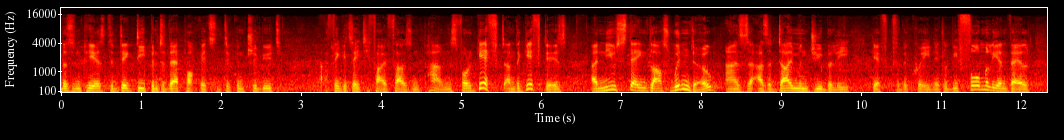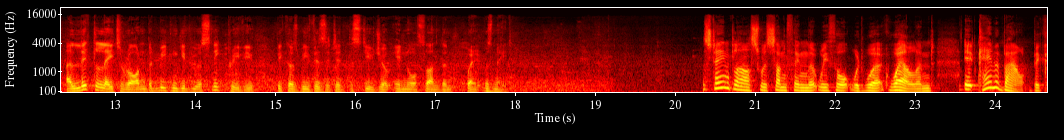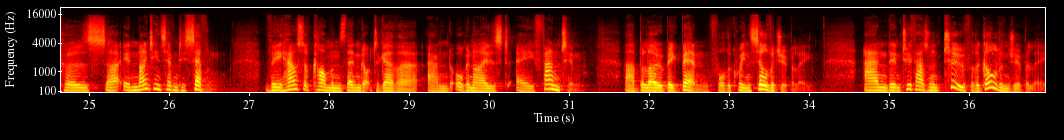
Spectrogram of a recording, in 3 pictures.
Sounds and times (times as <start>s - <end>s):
Speech: 0.0s - 18.0s, 20.4s - 34.1s, 34.7s - 36.9s.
